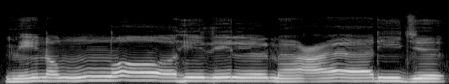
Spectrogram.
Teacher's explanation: را کے نیچے زیر تو را کو بریک پڑھیں گے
